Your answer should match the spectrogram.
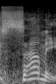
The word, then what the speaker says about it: SaMey: can't believe it guys it's obviously Sammy that's just how we spell it yeah it's it could be we're go for Sam and I'm Sam I'm I'm going to start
